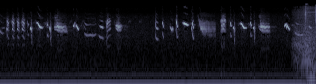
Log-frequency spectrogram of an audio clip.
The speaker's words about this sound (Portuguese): Será o som de um passarinho, um elefante ou um canguru? E a resposta correta é o passarinho.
